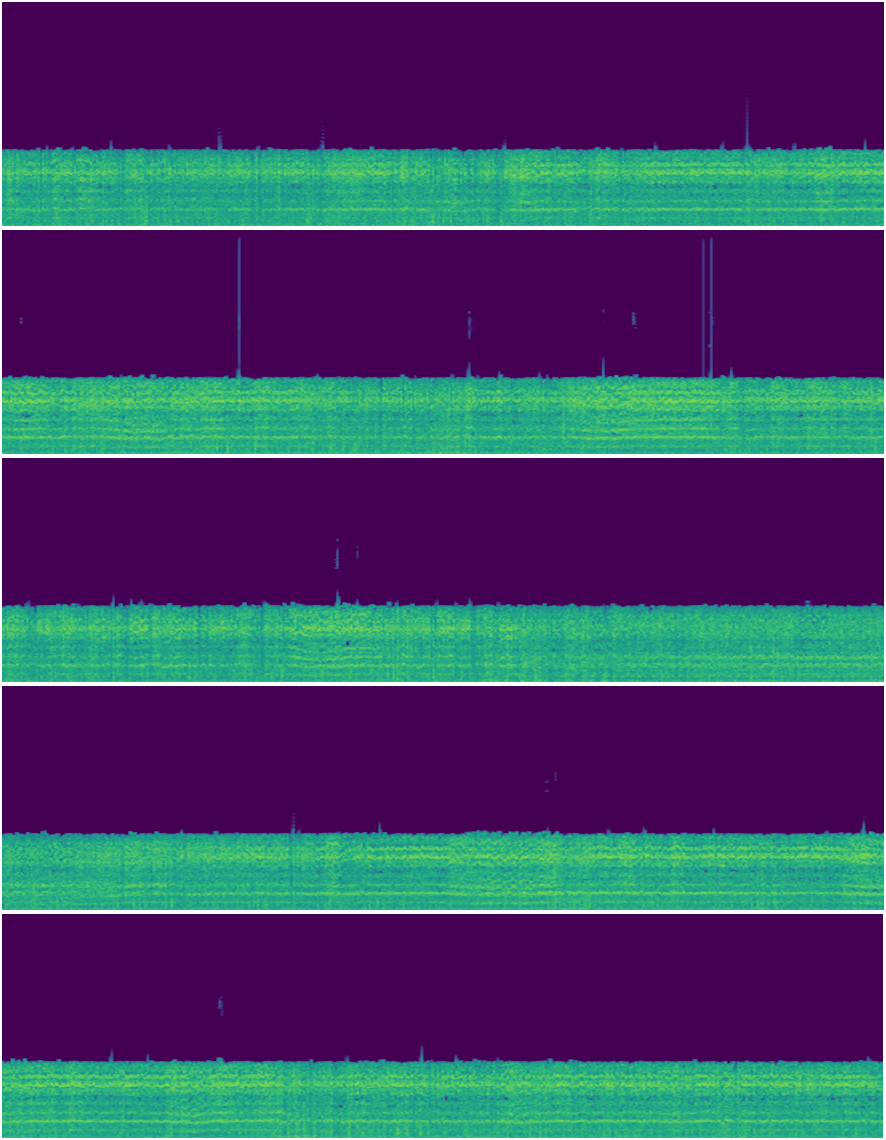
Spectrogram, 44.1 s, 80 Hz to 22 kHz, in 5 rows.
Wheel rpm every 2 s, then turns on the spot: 230, 230, 230, 230, 230, 220, 230, 230, 230, 230, 230, 220, 200, 200, 220, 230, 230, 230, 230, 230, 230, 230.
none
